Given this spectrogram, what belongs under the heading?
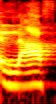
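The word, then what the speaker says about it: laugh: लाफ, इसे क्या पढ़ेंगे, लाफ पढ़ेंगे, लॉग नहीं पढ़ेंगे, लाफ। फ उच्चारण, लाफ, लाफ यानी हंसना।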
